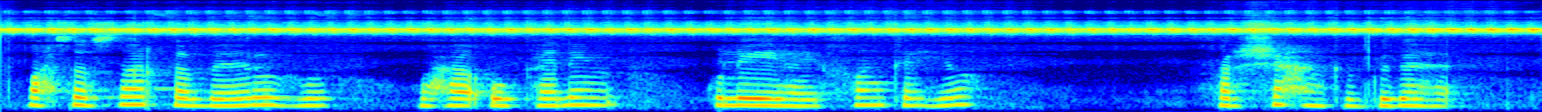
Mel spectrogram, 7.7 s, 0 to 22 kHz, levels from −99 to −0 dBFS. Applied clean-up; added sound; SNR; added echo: none; none; none; none.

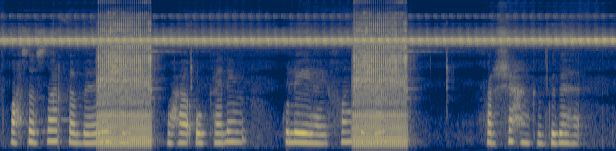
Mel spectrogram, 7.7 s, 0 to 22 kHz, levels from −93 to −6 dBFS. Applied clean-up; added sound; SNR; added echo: none; Tools; 3 dB; none.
